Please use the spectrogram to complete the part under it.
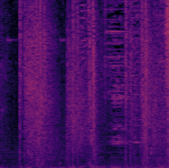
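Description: Gunshots from the hero Lesley in the Mobile Legends video game, heard as a quick series of sharp cracking shots over a busy game soundscape, with no talking.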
